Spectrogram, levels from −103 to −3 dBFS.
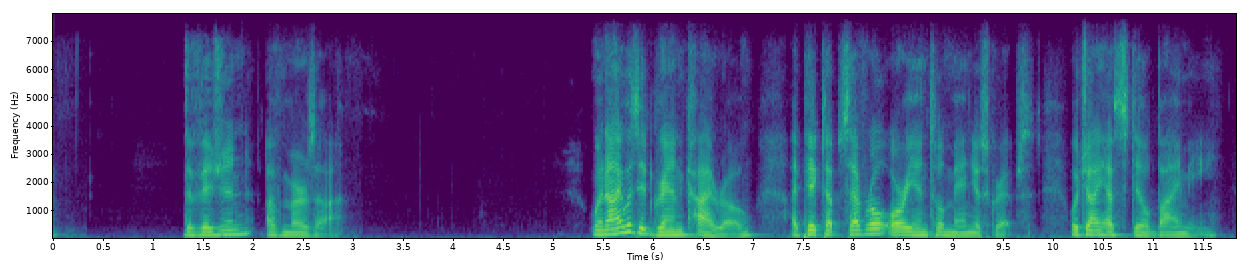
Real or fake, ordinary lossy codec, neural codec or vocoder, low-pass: real; Opus, 32 kbps; none; 7.2 kHz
